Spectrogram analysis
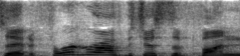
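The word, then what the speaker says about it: Farigiraf: Anyway, when I saw the evolution's name, I assumed the G in the middle would be a soft G like in Giraffe, or the start of Girafferig, for a giraffe. But according to all the material I've seen, this Pokemon's official pronunciation is Ferrigiraffe, with a hard G sound.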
